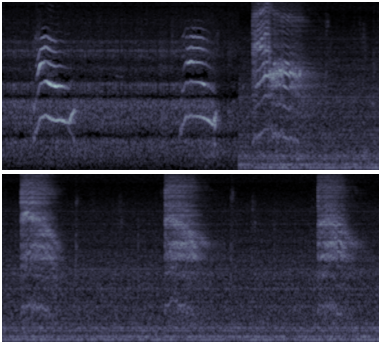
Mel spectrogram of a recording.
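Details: Kittens learning to meow: two short rising-falling squeaky mews early on, then a different scene with repeated soft breathy bursts about every two seconds and steady background hum.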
